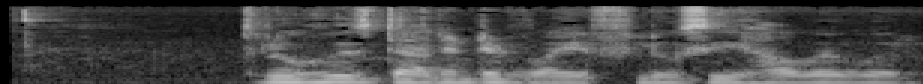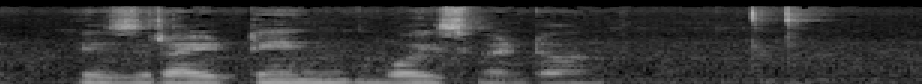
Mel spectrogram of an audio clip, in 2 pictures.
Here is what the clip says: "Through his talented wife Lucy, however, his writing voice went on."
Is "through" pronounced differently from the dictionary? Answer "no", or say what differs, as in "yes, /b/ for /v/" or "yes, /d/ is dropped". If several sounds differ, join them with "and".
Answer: yes, /t/ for /θ/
